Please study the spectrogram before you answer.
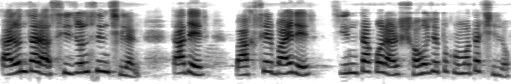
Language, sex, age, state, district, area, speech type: Bengali, female, 18-30, West Bengal, Purba Medinipur, rural, spontaneous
